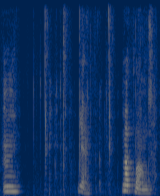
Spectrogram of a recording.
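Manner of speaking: messy loud eating while talking; mouth full. Real, not acted. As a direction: talk through a mouthful of food. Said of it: "talking with my mouth full".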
